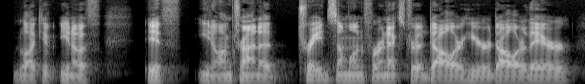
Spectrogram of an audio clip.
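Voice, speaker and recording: A man speaks at medium pitch and a moderate pace, with a bright, sharp tone. The recording is very clean, and the background is silent. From US Northeast. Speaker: podcast host. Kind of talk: casual interview.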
